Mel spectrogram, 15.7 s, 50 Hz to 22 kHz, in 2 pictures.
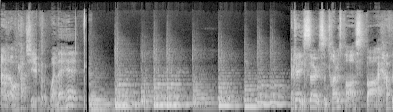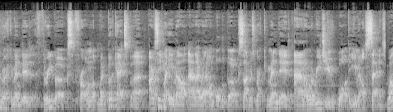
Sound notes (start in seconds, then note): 1.7 upbeat classical music; 1.8 button clicking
